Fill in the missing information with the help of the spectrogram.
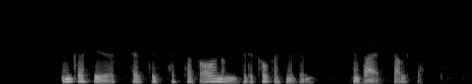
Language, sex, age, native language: Icelandic, male, 30-39, Icelandic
